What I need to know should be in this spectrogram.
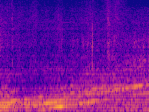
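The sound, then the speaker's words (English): Factory machine starting up on an empty factory floor, a continuous droning rumble with whining tones that climb gradually in pitch as it gets going. “I asked him to fire up a few of those machines just so I could hear them, and it brought a smile to his face. We're going to fire it up here.”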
